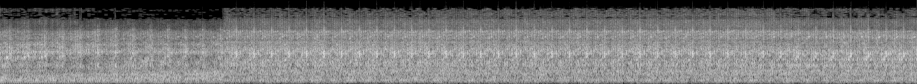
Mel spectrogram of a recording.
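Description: Steady idle carrying a light, fairly even tapping around three per second over a bright hiss; a top-end or injector tick, cause unconfirmed.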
